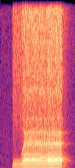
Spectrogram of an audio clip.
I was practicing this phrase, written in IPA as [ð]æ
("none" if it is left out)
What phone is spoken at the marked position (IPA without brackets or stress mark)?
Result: w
